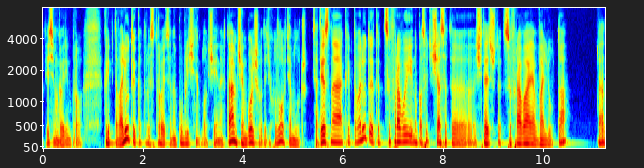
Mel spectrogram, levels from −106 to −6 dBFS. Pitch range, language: 105-135 Hz, Russian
